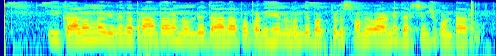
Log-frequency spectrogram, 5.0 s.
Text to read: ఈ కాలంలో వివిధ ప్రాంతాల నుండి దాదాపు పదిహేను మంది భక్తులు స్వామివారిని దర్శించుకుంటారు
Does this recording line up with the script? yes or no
yes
